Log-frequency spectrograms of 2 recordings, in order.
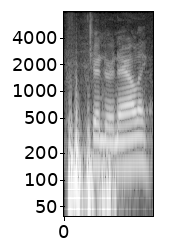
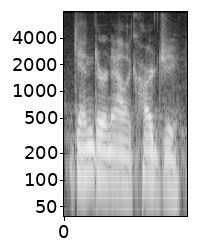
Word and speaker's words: Gendernalik: Mr. Gendernalik, is that right? Gendernalik. Gendernalik? Gendernalik, hard G.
